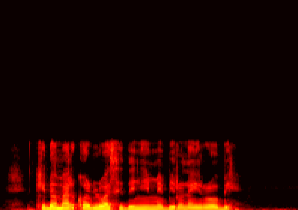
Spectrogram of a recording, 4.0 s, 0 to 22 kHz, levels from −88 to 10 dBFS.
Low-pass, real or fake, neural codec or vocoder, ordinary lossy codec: 7.2 kHz; real; none; none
